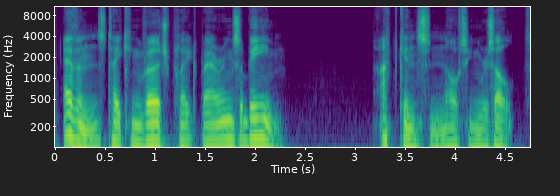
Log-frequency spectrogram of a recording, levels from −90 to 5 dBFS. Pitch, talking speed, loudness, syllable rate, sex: 105 Hz, 115 wpm, -19 LUFS, 5.4 syllables/s, male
